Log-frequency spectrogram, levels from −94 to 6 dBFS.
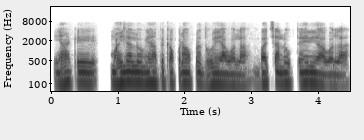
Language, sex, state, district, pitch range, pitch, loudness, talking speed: Bhojpuri, male, Bihar, Saran, 105-110 Hz, 110 Hz, -22 LUFS, 200 wpm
